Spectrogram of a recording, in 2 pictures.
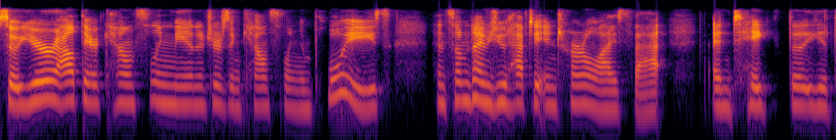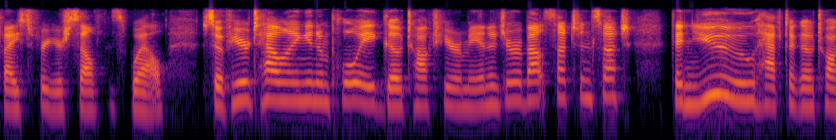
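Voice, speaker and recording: A woman with an ordinary speaking voice talks at a fairly quick pace, using a medium pitch and ordinary pitch variation. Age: 60s. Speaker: retired HR director, audience member. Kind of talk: audience comment. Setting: live event with audience.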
